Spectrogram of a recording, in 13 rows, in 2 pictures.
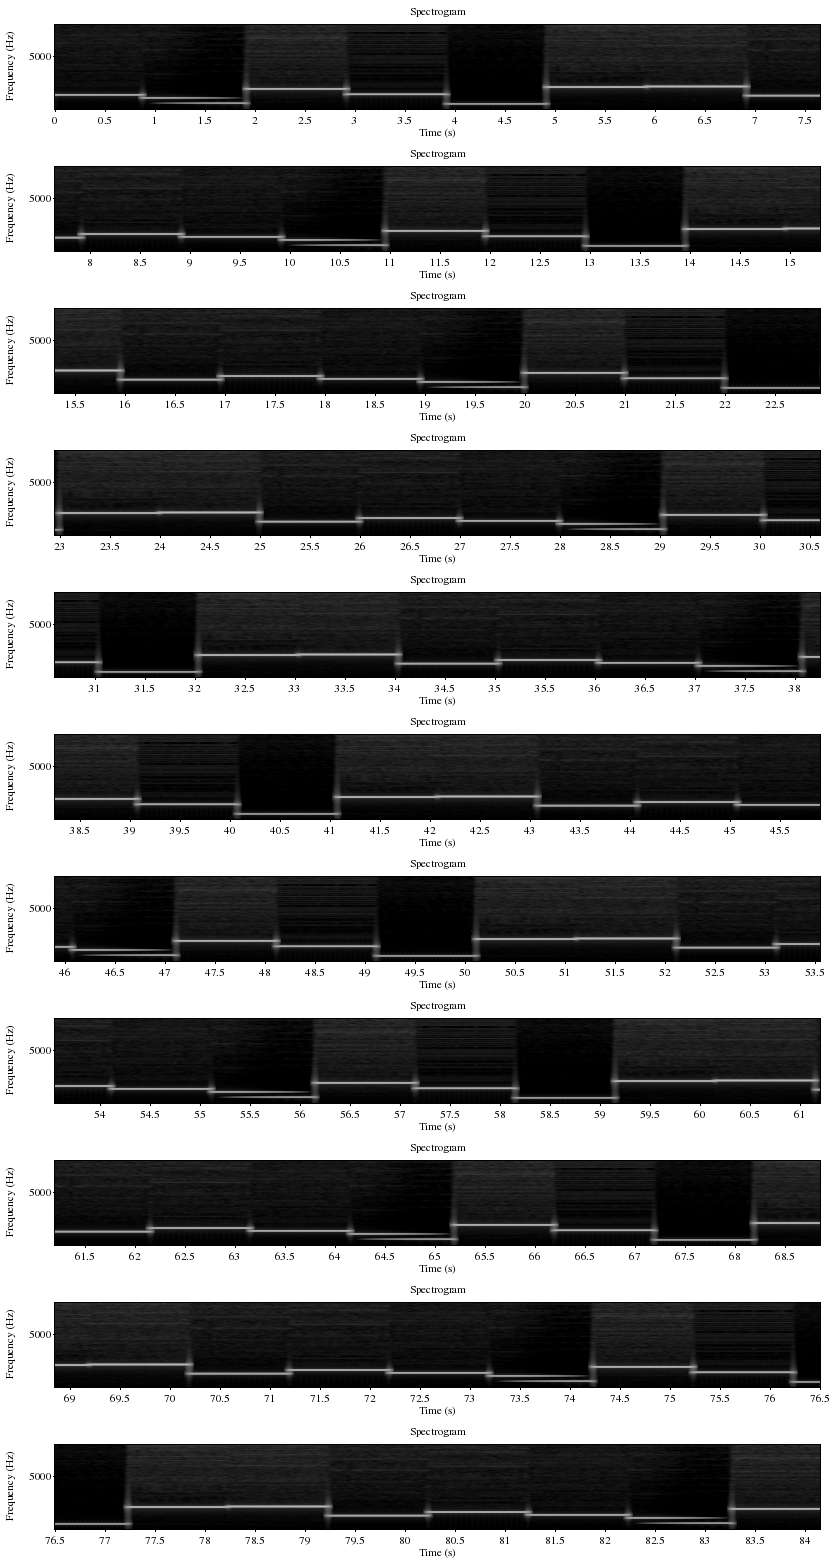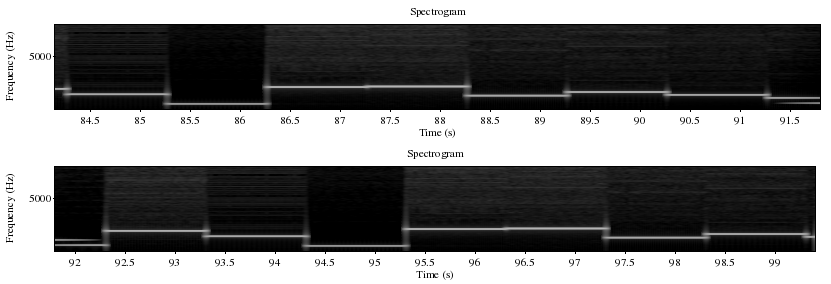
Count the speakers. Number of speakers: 0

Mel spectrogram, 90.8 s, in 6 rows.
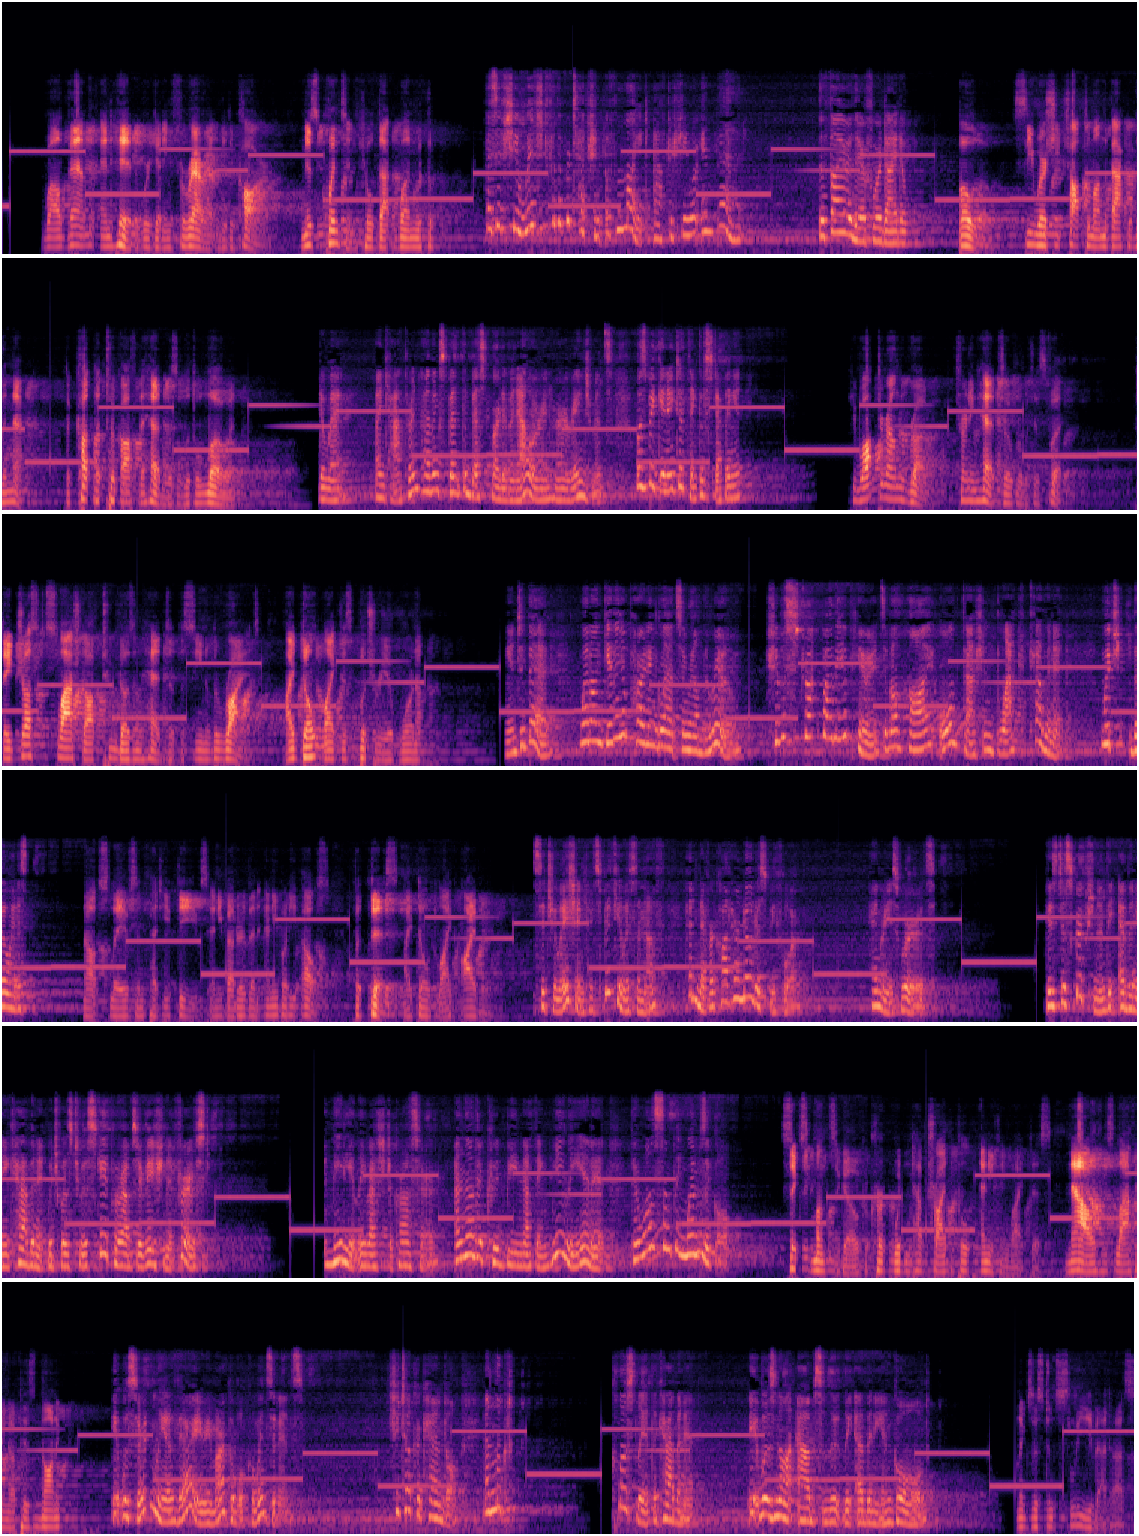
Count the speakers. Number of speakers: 2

